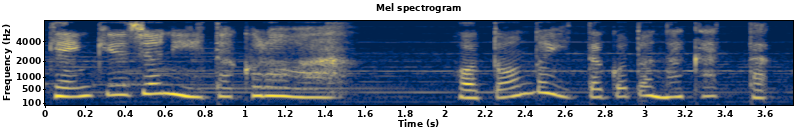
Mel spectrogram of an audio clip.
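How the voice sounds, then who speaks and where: Woman acting a high, mellow, frail girl. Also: fast, natural voice. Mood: wistful. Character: frail, gentle ailing girl, quietly cheerful. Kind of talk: Japanese visual novel voice acting. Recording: game music behind the voice.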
